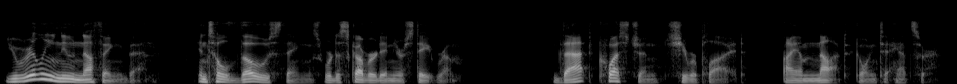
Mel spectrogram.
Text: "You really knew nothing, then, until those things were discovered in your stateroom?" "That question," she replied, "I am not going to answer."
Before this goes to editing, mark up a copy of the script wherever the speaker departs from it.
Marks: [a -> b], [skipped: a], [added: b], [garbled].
"You really knew nothing, then, until those things were discovered in your stateroom?" "That question," she replied, "I am not going to answer."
